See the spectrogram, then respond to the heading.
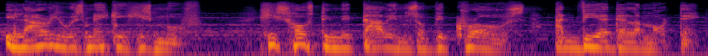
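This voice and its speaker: An actor playing a brooding, cautious assassin in a video game, speaking in a terse, guarded manner. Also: male voice, low-pitched, moderate pace, a bit bright. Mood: wary resolve. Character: brooding, cautious assassin man, grimly purposeful. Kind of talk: video game cutscene acting. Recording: music clearly behind the voice.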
